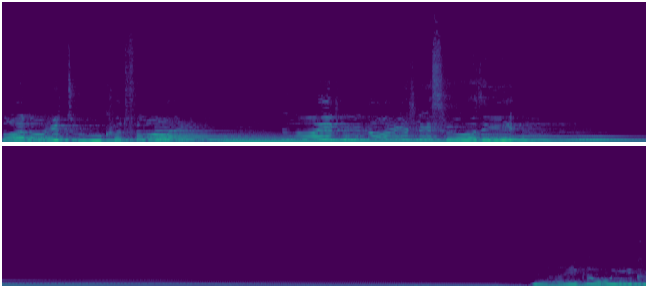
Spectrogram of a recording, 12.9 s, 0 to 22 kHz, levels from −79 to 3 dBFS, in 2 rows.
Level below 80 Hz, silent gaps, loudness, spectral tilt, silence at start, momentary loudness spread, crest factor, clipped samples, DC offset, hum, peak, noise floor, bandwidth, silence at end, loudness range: -64 dBFS; none; -41 LUFS; -7 dB/octave; 0 s; 24 LU; 16 dB; under 0.1%; under 0.1%; none; -26 dBFS; -61 dBFS; 16 kHz; 0 s; 23 LU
